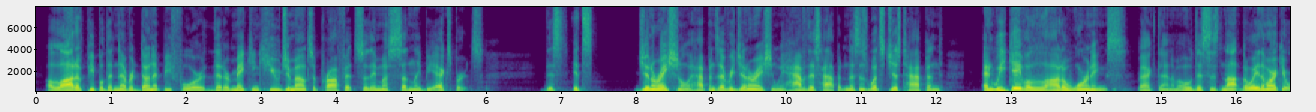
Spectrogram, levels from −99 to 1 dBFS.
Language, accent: English, American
